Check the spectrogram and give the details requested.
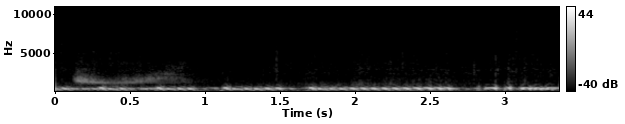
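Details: At a spring lek near a hide, many black grouse cocks open with one brief hiss, then keep up a steady, pulsing, bubbling coo that swells and dips in waves.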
